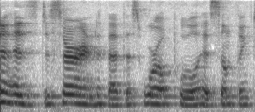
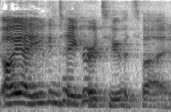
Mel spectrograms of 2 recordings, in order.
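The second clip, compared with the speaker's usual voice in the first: very loud, offhand, tossed-off delivery; 9 dB louder than usual. Retelling a TV scene where Poseidon answers Xena: imitating Poseidon. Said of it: "he literally sounded like that".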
